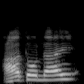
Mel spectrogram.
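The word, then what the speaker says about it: אֲדֹנָי: 자, 아도나이. 여호와. 아도나이. 아도네이노. 원래는 야회라고 발음을 안 합니다. 유대인들은 하나님의 이름을 어 망령대히 부르면 안 된다고 해서 아도나이 주님이에요.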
